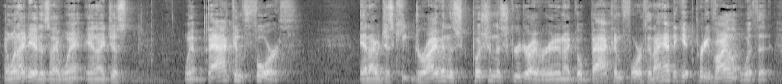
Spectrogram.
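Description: A man's voice: medium pitch, animated, brisk, fairly bright tone. A man talking through a hands-on repair tutorial in a rambling, plain-spoken way, full of fillers and restarts, filming close-up at a table indoors. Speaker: DIY video maker.

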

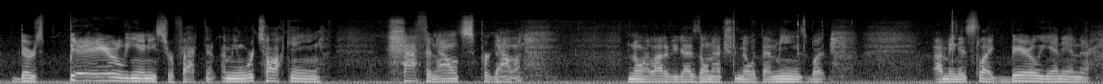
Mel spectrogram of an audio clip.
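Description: A man hosting a work vlog, chatting and coaching viewers while he washes a house outdoors. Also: mid-range voice. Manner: chatty, encouraging, talks to viewers while working. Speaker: pressure washing business owner and channel host. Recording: noisy outdoor recording.

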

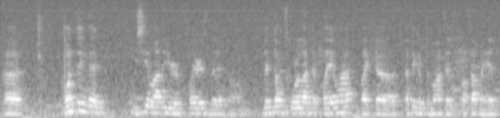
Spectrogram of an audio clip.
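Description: A man's voice: on the high side, a little fast, a crowd in the background. A man, a reporter asking rambling questions at a press conference, recorded from a distance in an echoey room.

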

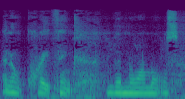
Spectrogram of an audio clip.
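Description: On a wooded mountain trail during a thru-hike, a woman in her twenties records a casual vlog on a phone camera held at arm's length. Her medium-pitched voice is level and at normal speed, chatty and peppered with ums, sometimes sinking to a near whisper. The background is noisy.

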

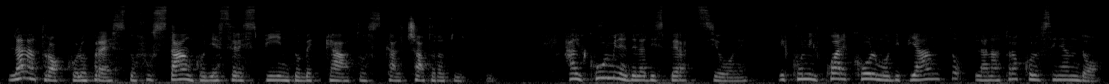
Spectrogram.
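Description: A woman telling a fairy tale to children, expressive and lingering on words. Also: mid-range voice, slight background noise. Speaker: storyteller. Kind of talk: storybook narration for children.

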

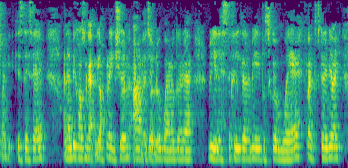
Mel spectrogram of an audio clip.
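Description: A woman's voice: lowish voice, vocal fry, a little mellow, slightly rough. A young woman vlogging in casual, rambling chat, self-deprecating and swearing now and then. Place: parked car.

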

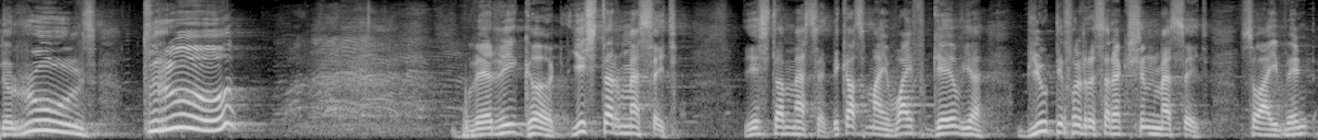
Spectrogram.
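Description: A man with a South Indian accent preaching in an animated, repetitive style, putting questions to his congregation. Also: on the high side, a little slow. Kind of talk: animated interactive sermon.

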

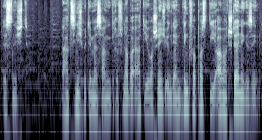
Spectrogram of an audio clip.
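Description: A man's voice: low voice, steady tone, racing, a little mellow, faint music behind. A young man telling a dramatic true story in casual, slangy street talk, speaking to his viewers.

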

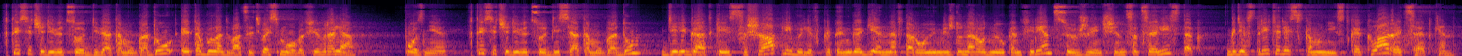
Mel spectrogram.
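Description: A synthetic male text-to-speech voice reading an encyclopedia text in an even, mechanical way. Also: sits high, fairly quick, big-room sound. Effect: text-to-speech robot voice.

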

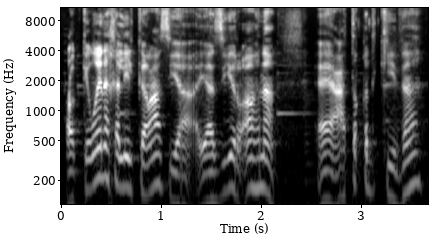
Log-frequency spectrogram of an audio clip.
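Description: A woman with an Iraqi Arabic accent hosting excited game commentary, with shouty exclamations. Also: low voice, very fast, soft background music. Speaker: gaming channel host.

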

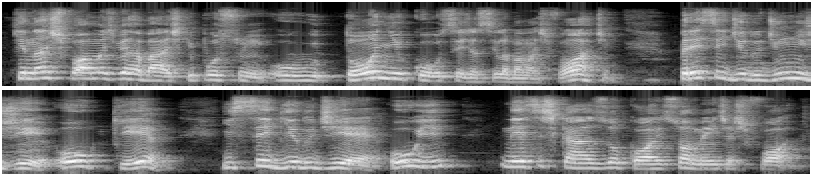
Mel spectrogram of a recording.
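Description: A Brazilian man with a fairly high voice leads a grammar lesson, speaking with a Brazilian Portuguese accent. He talks straight to his students and repeats each example slowly to drive it home. The sound is echoey, as if recorded in a bare room. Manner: animated, addresses students directly, repeats and spells out examples. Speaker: Portuguese teacher.

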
